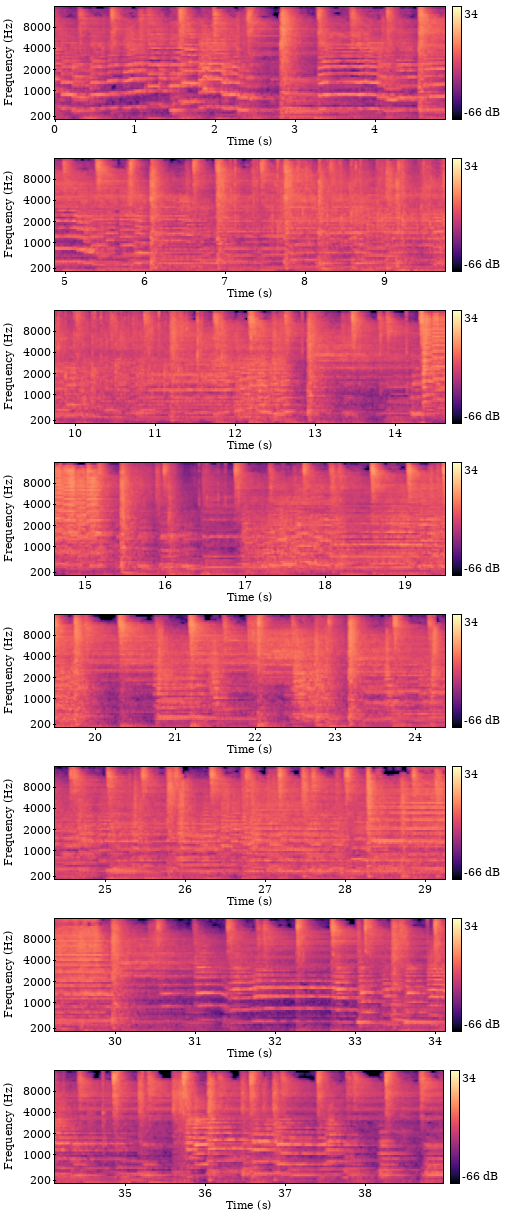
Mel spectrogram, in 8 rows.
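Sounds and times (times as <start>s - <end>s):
jazz big band playing: 0.0s - 38.9s.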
